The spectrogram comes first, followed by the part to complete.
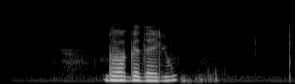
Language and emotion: Russian, neutral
